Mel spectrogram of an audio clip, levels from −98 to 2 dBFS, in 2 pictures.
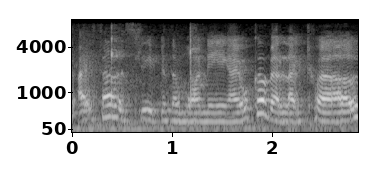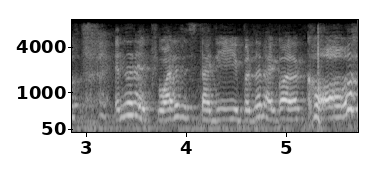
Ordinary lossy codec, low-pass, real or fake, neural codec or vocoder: none; 7.2 kHz; fake; codec, 16 kHz, 8 kbps, FunCodec, trained on Chinese and English, 25 frames a second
